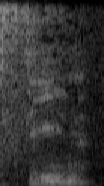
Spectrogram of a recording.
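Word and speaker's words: س: We have sin, which is the English s. The equivalent is the English s, words like sun.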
